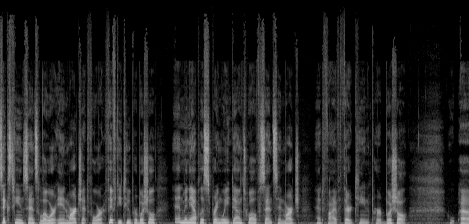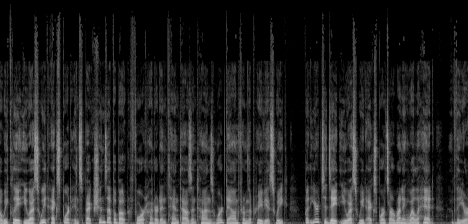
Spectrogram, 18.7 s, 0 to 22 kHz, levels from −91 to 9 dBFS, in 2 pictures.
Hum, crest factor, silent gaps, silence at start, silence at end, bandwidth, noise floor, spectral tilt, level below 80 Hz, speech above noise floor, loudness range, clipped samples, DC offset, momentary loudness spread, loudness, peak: none; 18 dB; none; 0 s; 0 s; over 20 kHz; -45 dBFS; -4.5 dB/octave; -68 dBFS; 21 dB; 4 LU; under 0.1%; under 0.1%; 10 LU; -25 LUFS; -6 dBFS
